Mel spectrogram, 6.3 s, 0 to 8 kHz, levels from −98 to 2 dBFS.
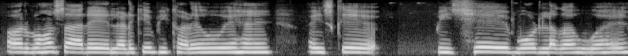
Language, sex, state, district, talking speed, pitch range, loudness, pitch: Hindi, female, Chhattisgarh, Kabirdham, 135 wpm, 215-230 Hz, -16 LUFS, 225 Hz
